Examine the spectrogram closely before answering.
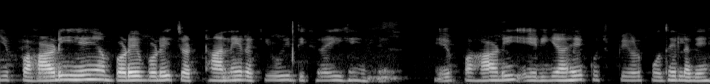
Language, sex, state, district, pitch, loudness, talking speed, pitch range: Hindi, female, Chhattisgarh, Korba, 190 Hz, -18 LUFS, 150 wpm, 180-200 Hz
